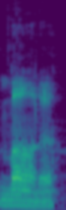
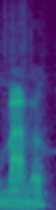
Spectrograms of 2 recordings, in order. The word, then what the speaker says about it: mana: well as the rune of mana or manner depending on how you want to pronounce it and then there is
